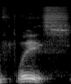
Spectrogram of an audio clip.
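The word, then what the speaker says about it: Fleecs: Fleece.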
